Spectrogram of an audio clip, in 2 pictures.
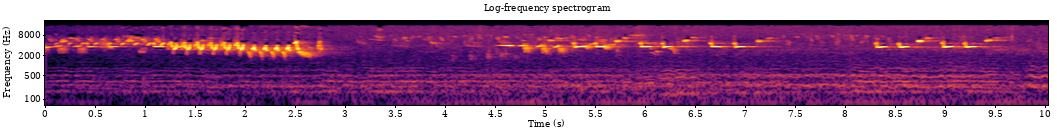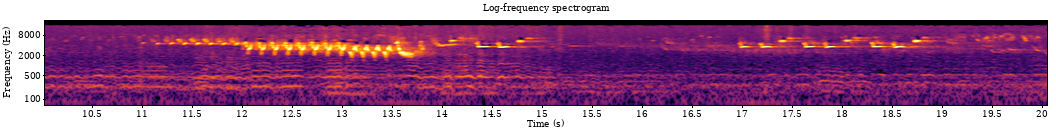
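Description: Bird chirping in quick, rattling trilled phrases, five bursts of song separated by short pauses, over a steady low buzzing hum.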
